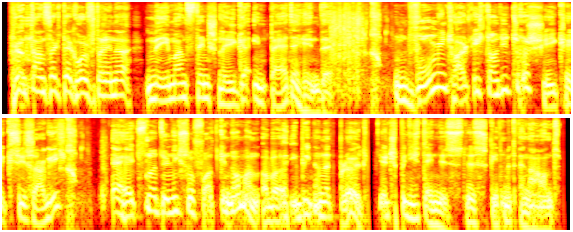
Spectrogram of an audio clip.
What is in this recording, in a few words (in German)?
Mann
